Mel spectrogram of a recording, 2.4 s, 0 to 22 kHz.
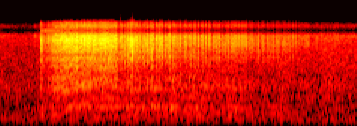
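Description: Blade mCX2 micro coaxial RC helicopter's small electric motors and rotors: a sudden high whirring starts about a quarter second in and then fades away as the rotors spin down.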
